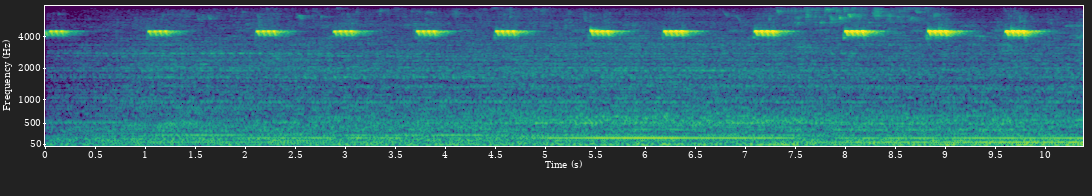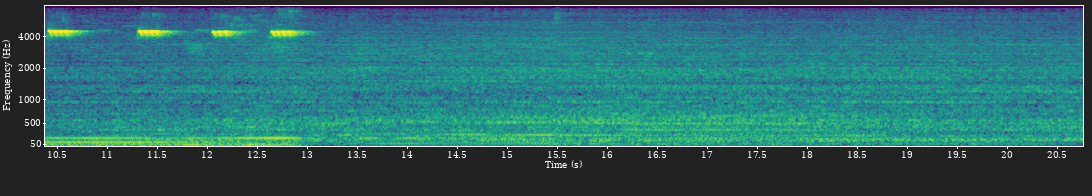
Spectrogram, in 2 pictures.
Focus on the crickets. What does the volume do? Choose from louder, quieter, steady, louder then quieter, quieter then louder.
louder.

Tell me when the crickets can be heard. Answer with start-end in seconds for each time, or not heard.
0.0-12.9.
